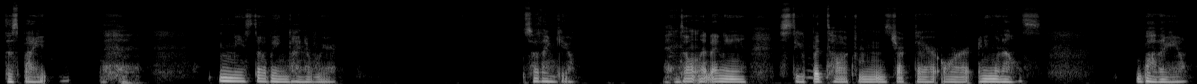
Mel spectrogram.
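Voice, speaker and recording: A woman playing a flustered, affectionate young noblewoman mage in an intimate roleplay audio drama, speaking haltingly with stammers. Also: rumbling low, gravelly, warm tone, husky, full character voice. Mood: earnest, protective. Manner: halting, stammering, giggly, mild swearing.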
